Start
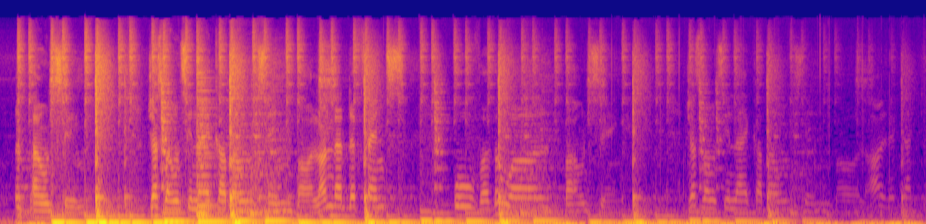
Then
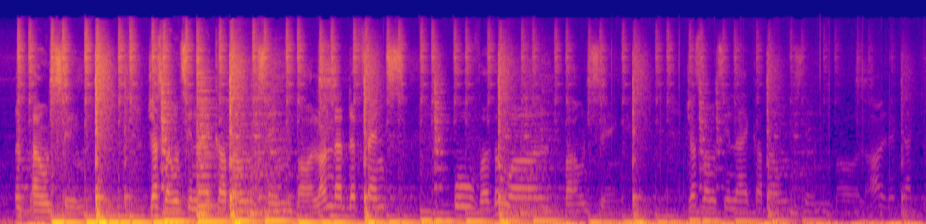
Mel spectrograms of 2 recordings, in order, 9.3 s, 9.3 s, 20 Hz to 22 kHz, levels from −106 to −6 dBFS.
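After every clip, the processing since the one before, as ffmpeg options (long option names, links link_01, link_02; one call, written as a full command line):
ffmpeg -i in.wav -af "bandreject=frequency=750:width=15,volume=-6dB" out.wav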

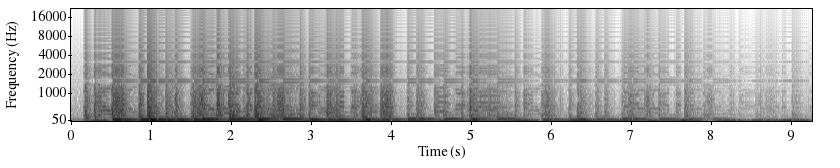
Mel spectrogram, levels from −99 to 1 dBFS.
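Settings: ffmpeg -i in.wav -af "acrusher=samples=28:mix=1:aa=0.000001,volume=5.5dB" out.wav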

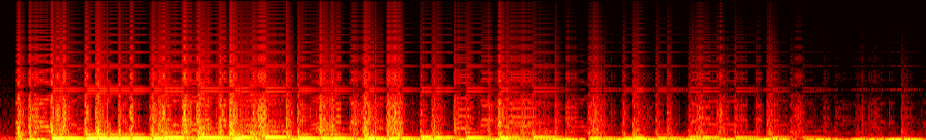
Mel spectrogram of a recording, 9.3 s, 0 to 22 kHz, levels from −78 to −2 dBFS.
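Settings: ffmpeg -i in.wav -af "asoftclip=type=tanh:threshold=-18dB,volume=2.5dB" out.wav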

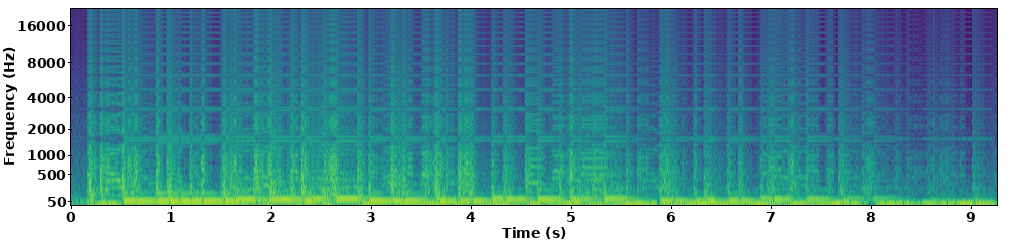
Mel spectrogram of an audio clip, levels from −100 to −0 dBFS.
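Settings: ffmpeg -i in.wav -af "acompressor=threshold=-24dB:ratio=6,volume=7.5dB" out.wav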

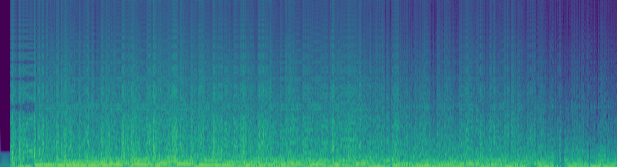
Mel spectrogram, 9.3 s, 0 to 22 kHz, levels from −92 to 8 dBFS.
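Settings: ffmpeg -i in.wav -filter_complex "[0:a]asplit=6[link_01][link_02][link_03][link_04][link_05][link_06];[link_02]adelay=407,afreqshift=79,volume=-6.5dB[link_07];[link_03]adelay=814,afreqshift=158,volume=-14.2dB[link_08];[link_04]adelay=1221,afreqshift=237,volume=-22dB[link_09];[link_05]adelay=1628,afreqshift=316,volume=-29.7dB[link_10];[link_06]adelay=2035,afreqshift=395,volume=-37.5dB[link_11];[link_01][link_07][link_08][link_09][link_10][link_11]amix=inputs=6:normalize=0,acrusher=bits=3:mix=0:aa=0.5,aeval=exprs='val(0)+0.00794*(sin(2*PI*60*n/s)+sin(2*PI*2*60*n/s)/2+sin(2*PI*3*60*n/s)/3+sin(2*PI*4*60*n/s)/4+sin(2*PI*5*60*n/s)/5)':channel_layout=same" out.wav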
